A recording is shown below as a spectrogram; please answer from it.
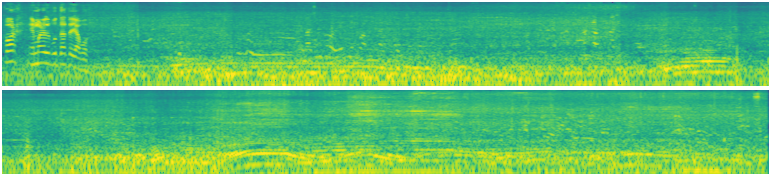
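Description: Street traffic by a busy road: a steady, heavy low rumble of vehicles, with scattered voices of passers-by.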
